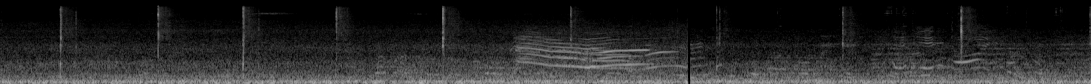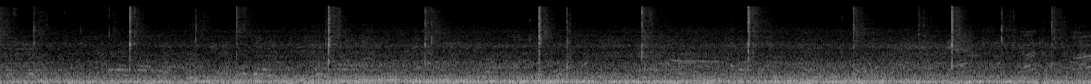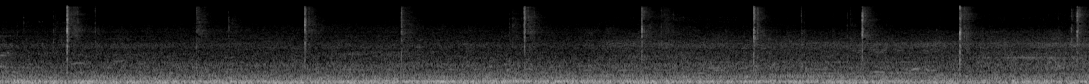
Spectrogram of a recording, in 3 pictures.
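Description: Repeated sharp taps of a feathered shuttlecock being kicked back and forth, about one a second, over a steady low rumble. About five seconds in, a dog gives a brief whining cry of a few falling wails.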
